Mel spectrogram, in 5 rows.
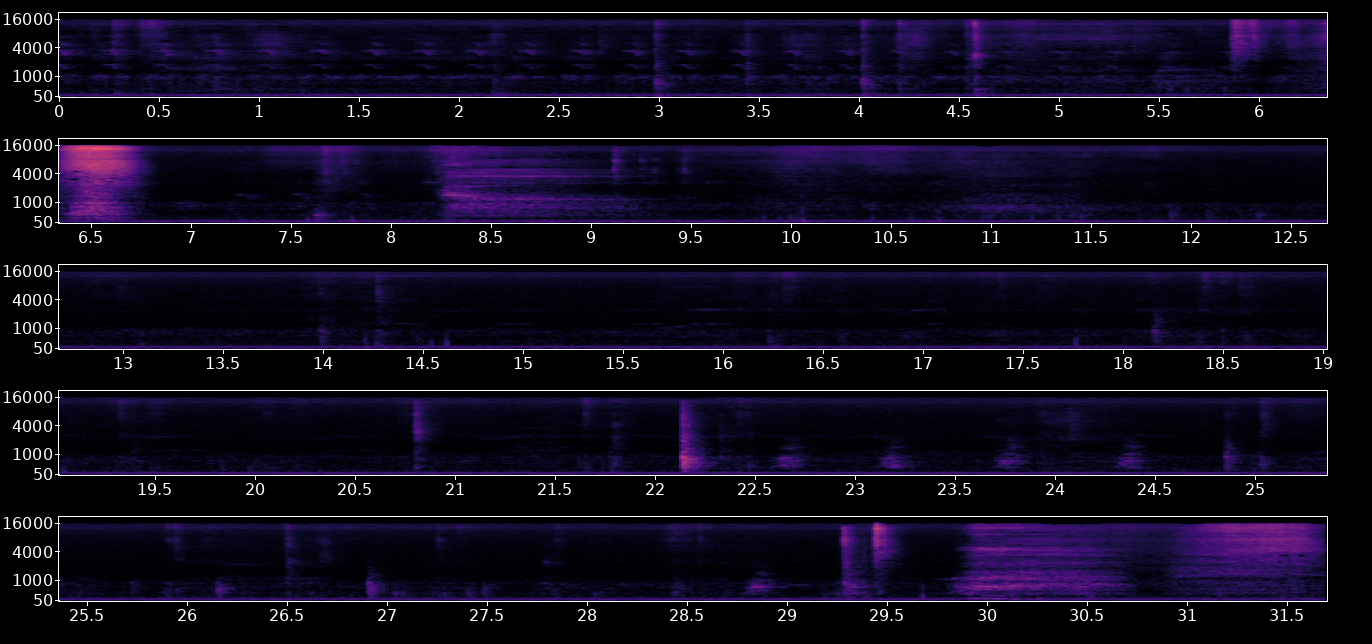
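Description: Small clicks and scrapes of hands and a screw working at a plastic charge-controller housing, over a steady low hum. There is a louder rustle about six and a half seconds in and a sharp click about 22 seconds in, followed by a run of small ticks.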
